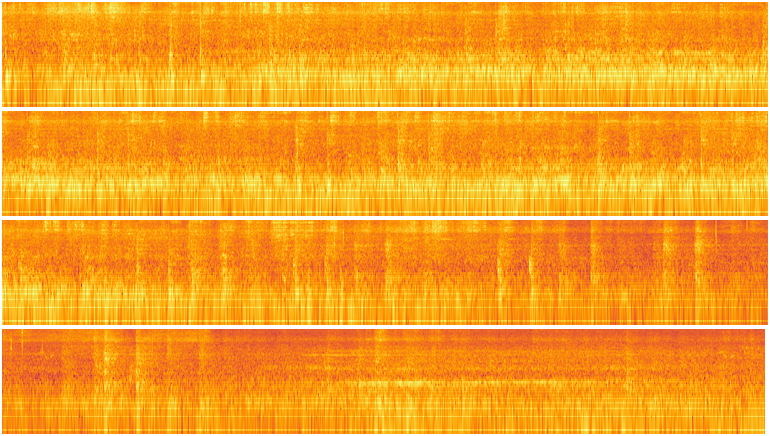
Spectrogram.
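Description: Nankai Rapi:t electric train passing close by, wheels clacking over rail joints with a steady rumble. The sound eases off after about twenty seconds as the train moves away, and a faint rising whine comes in near the end.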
